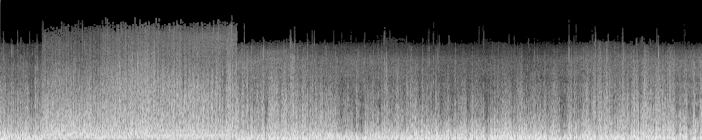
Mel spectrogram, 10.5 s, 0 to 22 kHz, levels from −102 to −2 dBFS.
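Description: Audio read two samples at a time (double speed), 0.63 to 3.54 s: sample pairs are taken as single frames, so sound runs twice as fast, an octave higher.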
